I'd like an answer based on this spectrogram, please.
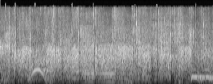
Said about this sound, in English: Do you want to give a round of applause?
